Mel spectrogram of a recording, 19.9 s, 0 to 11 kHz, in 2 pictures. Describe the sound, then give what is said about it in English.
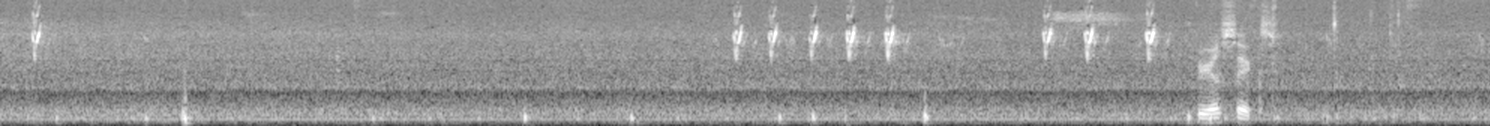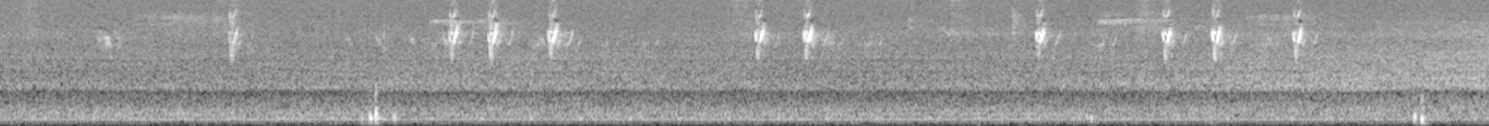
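A bird calls in short, high chirps that come in small clustered bursts at intervals, fairly faint, over a steady low hum and light background rustle, with no talking. “Recording this bird 310.”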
